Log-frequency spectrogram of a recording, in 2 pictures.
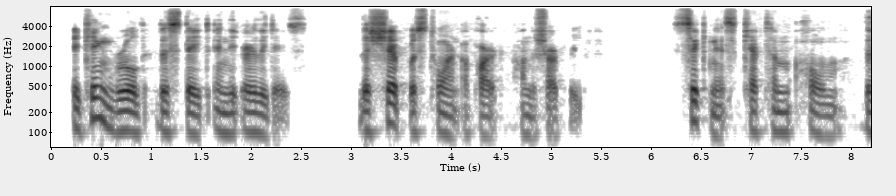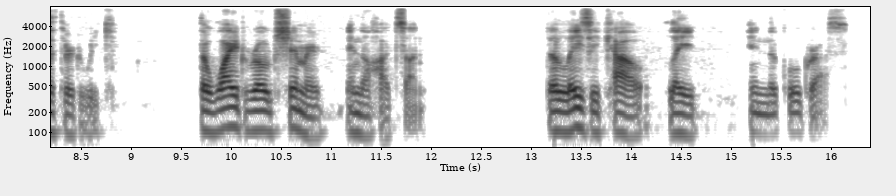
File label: call recoding buds; earbuds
